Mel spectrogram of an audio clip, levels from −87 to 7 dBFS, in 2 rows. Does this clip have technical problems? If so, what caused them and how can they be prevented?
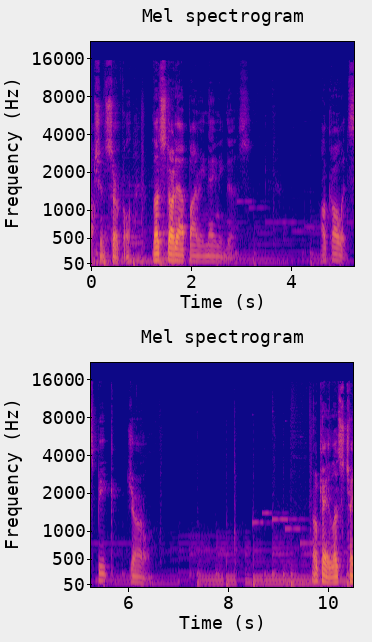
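Yes, there's zipper noise from 1.6 to 2.13 s as the level drops by roughly 10 dB, and again from 6.72 to 7.89 s as it climbs back about 10 dB. The gain moves in unsmoothed steps, around fifty a second, each leaving a small click. Ramping the gain per sample, or smoothing it, prevents it.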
